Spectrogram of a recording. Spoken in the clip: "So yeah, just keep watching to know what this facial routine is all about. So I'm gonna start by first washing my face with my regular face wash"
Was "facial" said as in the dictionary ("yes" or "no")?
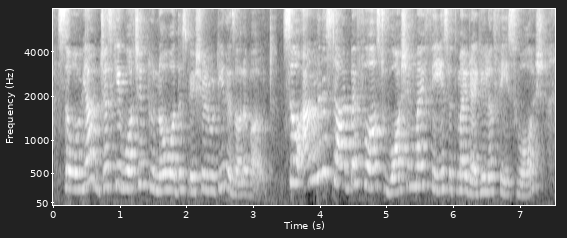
no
